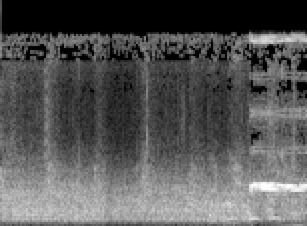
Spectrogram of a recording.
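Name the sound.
referee's whistle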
